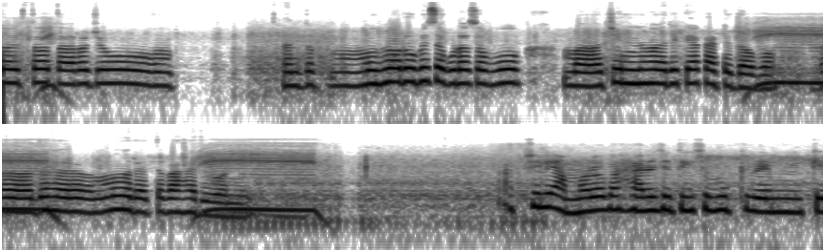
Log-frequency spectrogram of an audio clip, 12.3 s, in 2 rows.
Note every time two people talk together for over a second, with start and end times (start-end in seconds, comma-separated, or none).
none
